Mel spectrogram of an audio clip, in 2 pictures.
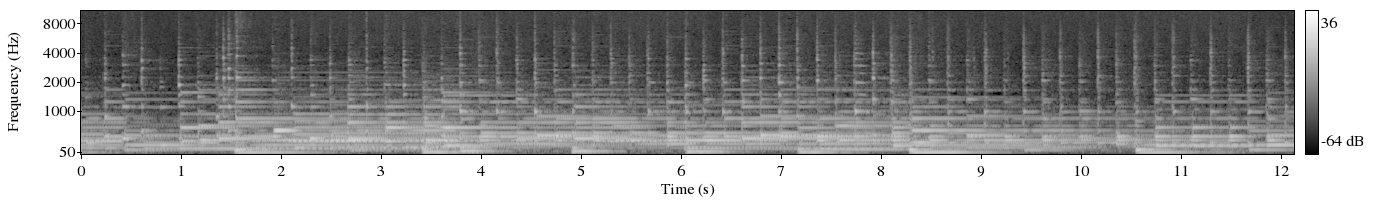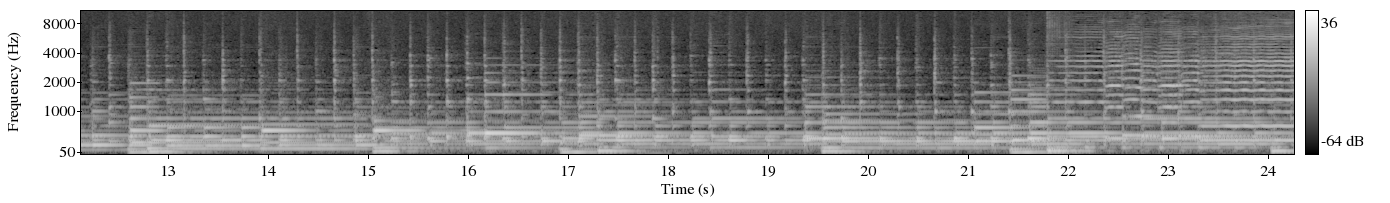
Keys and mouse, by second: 0.0-1.8 typing, 3.2 alt+middle click, 3.4-4.8 typing, 3.5 KP_Enter, 5.3 ctrl+z, 5.4 ctrl+z, 5.7 ctrl+z, 6.0 ctrl+z, 6.5 click, 6.7 s, 7.1 g, 7.4 r, 7.9 s, 8.8 click, 9.0 2, 9.1 click, 9.3 s, 10.4 alt+middle click, 10.8 s, 11.6 click, 11.8 s, 13.2 Tab, 13.4 alt+middle click, 13.9 Tab, 14.1 click, 14.4 3, 14.6 KP_1, 14.8 KP_3, 15.0 g, 15.9 alt+middle click, 16.4 r, 16.8 g, 18.2 middle click, 18.7 click, 18.9 2, 19.0 click, 19.2 KP_3, 19.4 g, 20.5 middle click, 20.9 click, 21.1 KP_3, 21.2 g, 22.5 g, 23.2 s.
